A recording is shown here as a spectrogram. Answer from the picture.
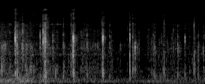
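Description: Irregular sharp clicks and taps, several about a third of a second apart, from a line of decorated tbourida horses standing and shifting: hooves on hard ground and their harness.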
